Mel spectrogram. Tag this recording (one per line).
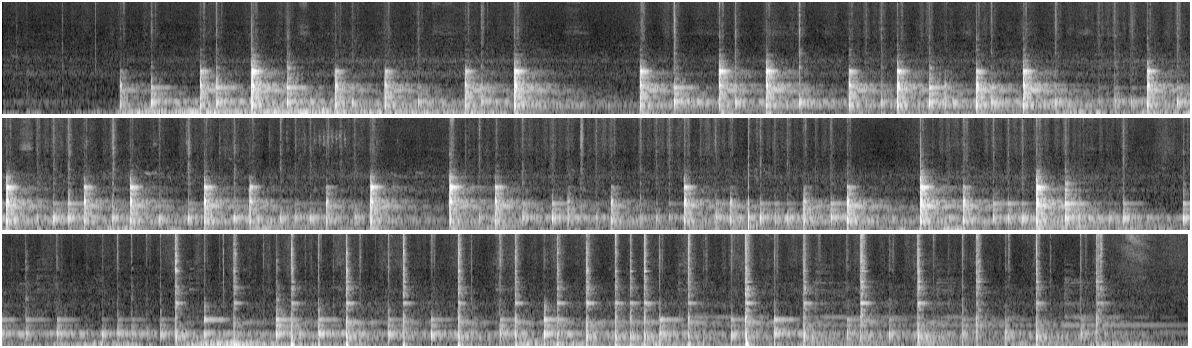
kick
metal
